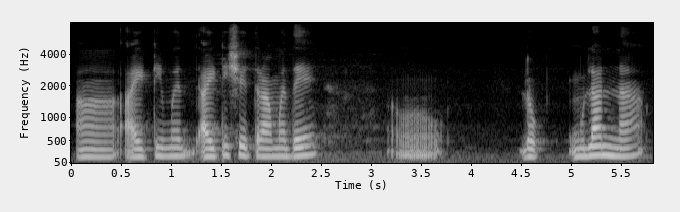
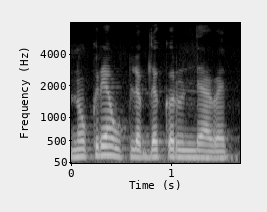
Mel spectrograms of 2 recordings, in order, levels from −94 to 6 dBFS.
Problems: none marked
